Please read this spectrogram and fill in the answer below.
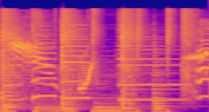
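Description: Cartoon kitten meowing once at the start, its pitch falling, over bouncy children's-song instrumental music with a steady beat. A rising sliding sound effect comes near the end.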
